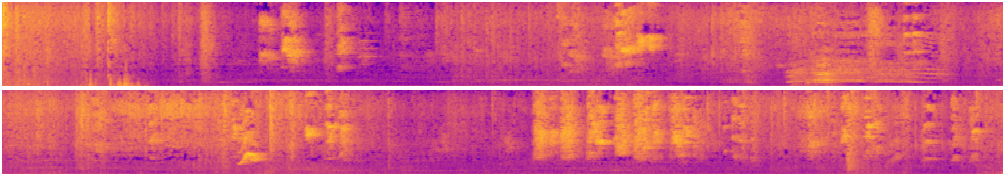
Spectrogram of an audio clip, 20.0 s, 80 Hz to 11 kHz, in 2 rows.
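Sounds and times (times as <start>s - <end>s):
birds flapping wings: 0.0s - 2.0s
birds chattering: 0.0s - 20.0s.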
